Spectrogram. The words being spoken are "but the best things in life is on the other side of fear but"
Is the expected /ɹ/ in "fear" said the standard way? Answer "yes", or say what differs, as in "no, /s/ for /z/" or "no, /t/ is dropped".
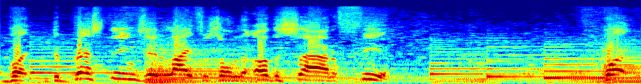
no, /l/ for /ɹ/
